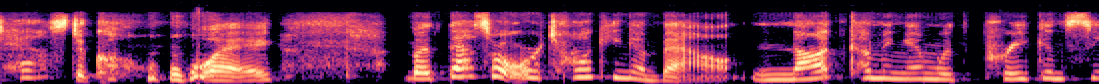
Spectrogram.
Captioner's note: laughs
